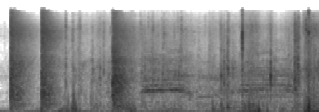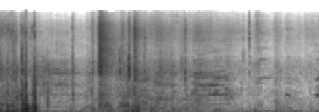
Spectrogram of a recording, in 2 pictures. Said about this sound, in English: the gunshots ring out in two bursts of succession as people scream, trampling over other patrons in sheer panic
